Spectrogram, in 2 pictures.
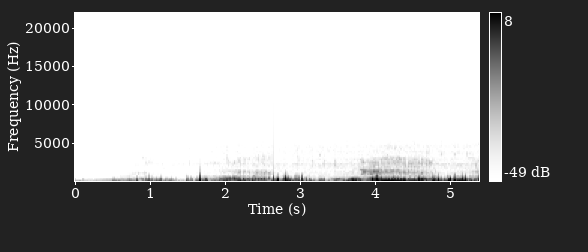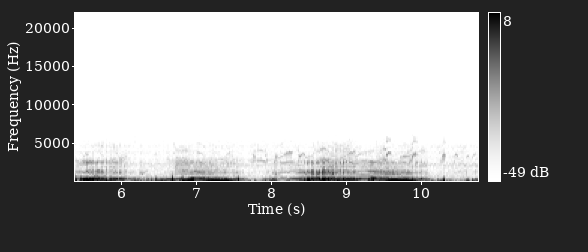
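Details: Lions at Goas Waterhole, Etosha, Namibia, roaring in frustration after a herd of impalas ran away; deep, groaning roars swell in repeated bouts, each ending in lower grunts, overlapping voices of several lions outdoors.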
